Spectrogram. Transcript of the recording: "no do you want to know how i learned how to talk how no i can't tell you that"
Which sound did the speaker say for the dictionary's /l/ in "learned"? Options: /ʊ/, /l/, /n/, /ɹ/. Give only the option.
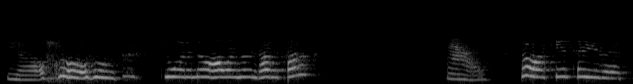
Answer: /n/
